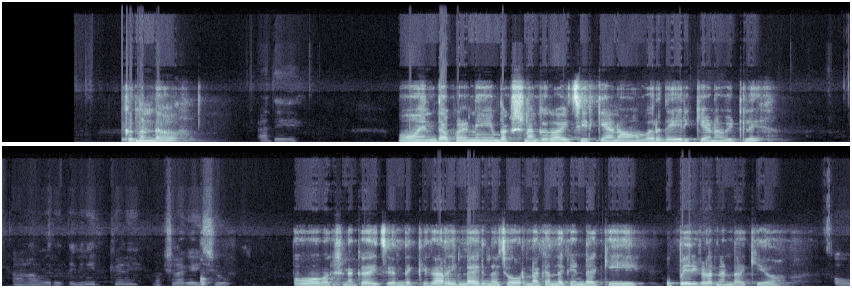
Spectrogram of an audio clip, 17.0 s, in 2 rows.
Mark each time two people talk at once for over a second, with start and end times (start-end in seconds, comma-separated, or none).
none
